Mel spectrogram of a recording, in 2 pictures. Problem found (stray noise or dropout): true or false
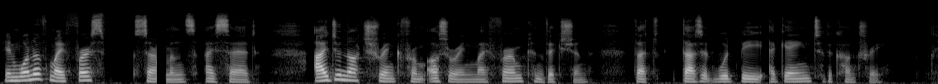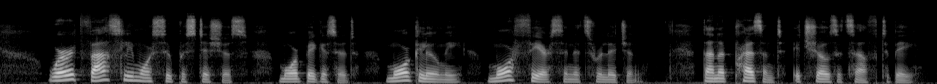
true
